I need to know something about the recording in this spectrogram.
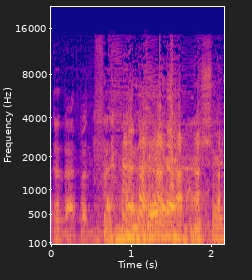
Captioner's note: laughter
